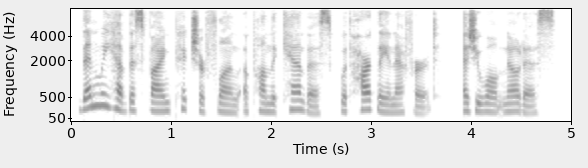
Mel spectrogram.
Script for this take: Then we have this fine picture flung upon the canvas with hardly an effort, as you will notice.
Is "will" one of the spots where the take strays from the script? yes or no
yes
